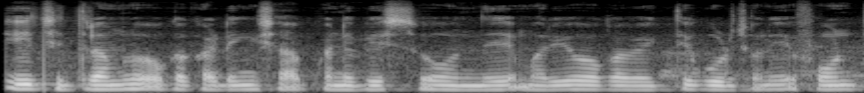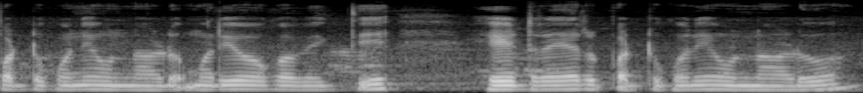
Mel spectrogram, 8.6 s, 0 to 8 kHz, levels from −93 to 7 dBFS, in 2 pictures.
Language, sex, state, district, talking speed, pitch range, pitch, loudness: Telugu, female, Telangana, Hyderabad, 145 wpm, 130-135 Hz, 130 Hz, -19 LUFS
